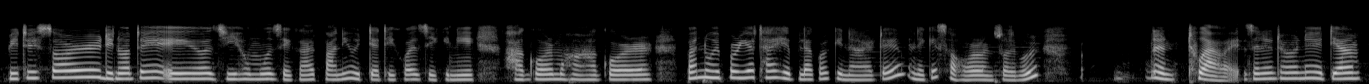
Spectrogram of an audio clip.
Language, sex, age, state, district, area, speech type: Assamese, female, 18-30, Assam, Charaideo, rural, spontaneous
